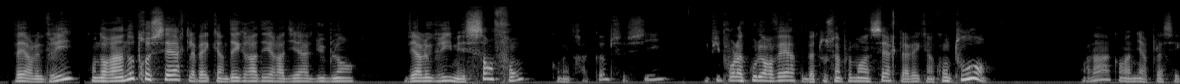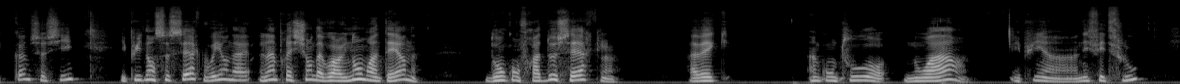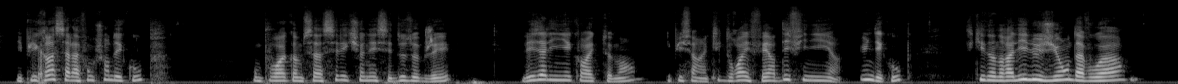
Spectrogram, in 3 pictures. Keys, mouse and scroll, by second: 0.8 click, 4.9-6.6 drag, 8.0 click, 10.1-12.4 drag, 16.8 click, 24.2-25.5 drag, 26.0-27.4 drag, 28.3 ctrl+shift+a, 29.2 click, 29.6 click, 30.7 right click, 32.2 click, 32.6 click, 33.2-34.4 middle drag, 33.6 click.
